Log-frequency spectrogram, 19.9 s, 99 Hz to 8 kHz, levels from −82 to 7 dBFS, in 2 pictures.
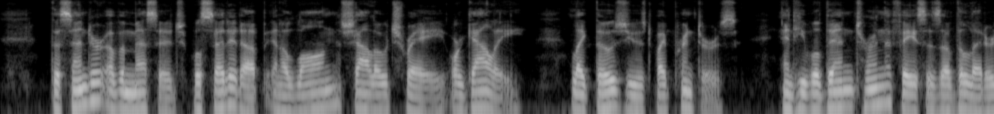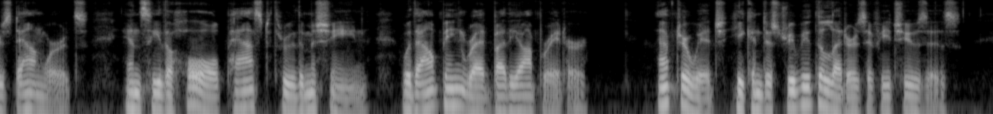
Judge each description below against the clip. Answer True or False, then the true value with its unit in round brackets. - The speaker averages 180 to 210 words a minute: False (170 wpm)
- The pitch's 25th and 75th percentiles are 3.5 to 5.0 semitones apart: False (3.0 semitones)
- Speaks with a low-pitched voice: True (110 Hz)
